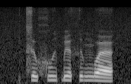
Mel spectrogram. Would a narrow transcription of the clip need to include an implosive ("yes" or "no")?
yes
